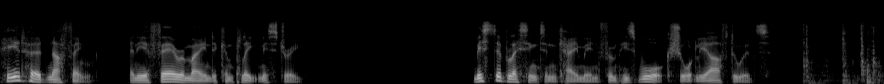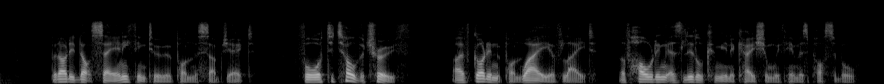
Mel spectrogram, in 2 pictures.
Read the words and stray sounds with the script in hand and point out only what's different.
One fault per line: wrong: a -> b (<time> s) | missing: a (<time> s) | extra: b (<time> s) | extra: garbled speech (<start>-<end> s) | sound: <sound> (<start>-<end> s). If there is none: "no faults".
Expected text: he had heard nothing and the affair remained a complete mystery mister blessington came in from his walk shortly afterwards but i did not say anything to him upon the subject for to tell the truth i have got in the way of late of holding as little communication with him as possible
sound: squeak (8.0-9.1 s)
wrong: the -> upon (13.8 s)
